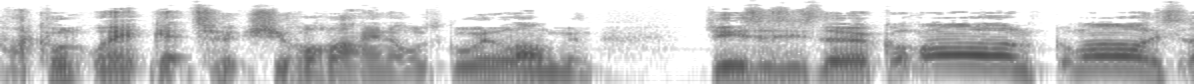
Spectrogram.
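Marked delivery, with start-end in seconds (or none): 4.3-5.8 high, light urging call; re-enacted eager beckoning. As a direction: call him over from the shore. Jesus beckons him ashore.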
